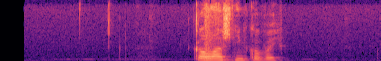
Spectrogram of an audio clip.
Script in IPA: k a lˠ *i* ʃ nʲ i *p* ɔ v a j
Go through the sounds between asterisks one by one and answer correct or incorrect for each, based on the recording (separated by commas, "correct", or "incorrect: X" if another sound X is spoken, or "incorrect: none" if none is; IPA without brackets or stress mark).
incorrect: a, incorrect: k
